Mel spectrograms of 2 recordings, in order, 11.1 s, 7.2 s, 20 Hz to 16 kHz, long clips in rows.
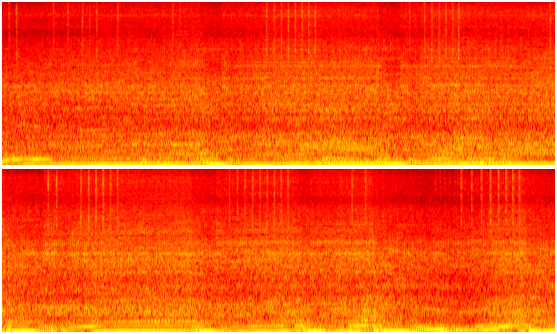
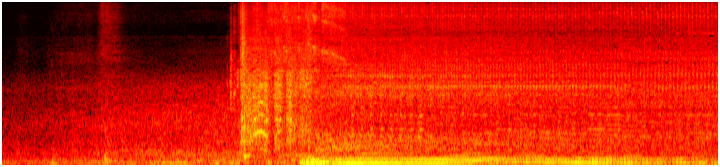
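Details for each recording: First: VW Golf TSI petrol engine idling with a light, regular tick that sounds like a valve; the cause is a loose spark plug that was replaced six months and under 3,000 km earlier. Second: VW Golf TSI after replacing a spark plug, engine noise resembling valve noise previously, original plug six months old under 3,000 km: brief crank, then steady, even idle with no knock or rattle.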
